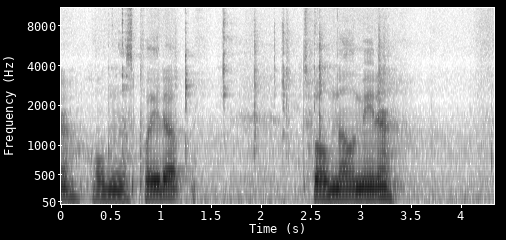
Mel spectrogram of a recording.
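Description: A man speaks briefly and calmly up close.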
